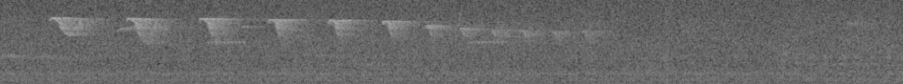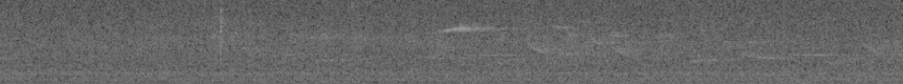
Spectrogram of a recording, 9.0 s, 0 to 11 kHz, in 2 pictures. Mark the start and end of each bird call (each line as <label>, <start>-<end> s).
Rufous-tailed Hummingbird (Amazilia tzacatl), 0.0-3.0 s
